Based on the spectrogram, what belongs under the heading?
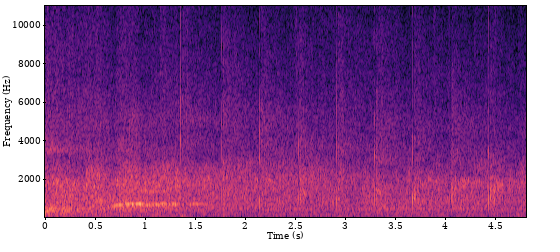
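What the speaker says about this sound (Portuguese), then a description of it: "dê uma salva de palmas para Jesus com alegria" A church congregation applauds during a Portuguese-language worship service, producing a dense, steady wash of clapping that fills the space for several seconds at an even level, with a few voices mixed in.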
